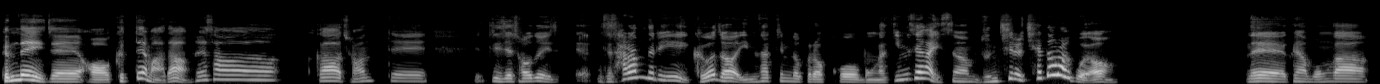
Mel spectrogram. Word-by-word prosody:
근데 200 +4 +8
이제 130 -3 +2
어 110 -1 +3
그때마다 200 - -1
회사가 205 -6 -1
저한테 150 0 -9 0.5
이 - - -21
이제 140 -1 -2
저도 145 +3 -2
이제 125 -5 -6 0.4
이제 130 - -12
사람들이 245 - -1
그거죠. 185 -7 +2
인사팀도 140 +4 -8
그렇고 120 0 -2
뭔가 105 0 -7
낌새가 245 - +2
있으면 130 -5 -7
눈치를 145 - -3
채더라고요. 290 - +3 1.3
네. 135 -1 +2
그냥 135 0 -6
뭔가 130 +1 -1
145 Hz, 255 characters per minute, -24 LUFS, 130-205 Hz, 1.3 s, 근데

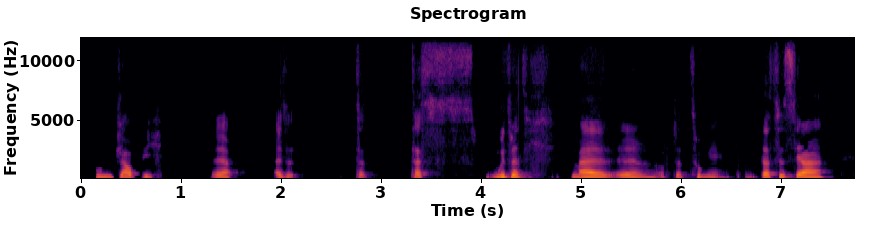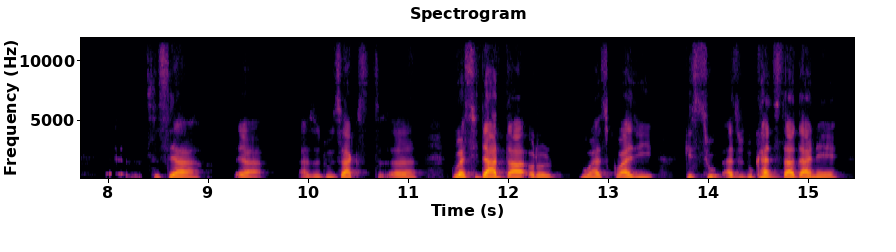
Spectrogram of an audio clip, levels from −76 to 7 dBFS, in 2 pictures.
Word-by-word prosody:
Unglaublich, 125 -8 -6 0.5
ja. 100 +1 -5 0.4
Also, - - -8 0.6
da - - -12 0.4
das 125 0 -11
muss 145 +2 -3
man 185 -4 +1
sich 170 +1 -24
mal, 145 -1 -2
äh, - - -20
auf - - -18
der - - -12
Zunge 115 -8 -12 0.3
das 125 0 -3
ist 160 0 -6
ja 155 0 +3
äh, - - -9 1.0
das - - -25
ist 145 - -10
ja, 140 -1 +4 0.3
ja. - - -2 0.3
Also, 110 -2 -7
du 120 +3 -7
sagst, 120 +3 0
äh, 130 -2 -3 0.3
du 145 - +7
hast 145 0 +4
die - - -6
Daten 145 +1 +8
da 125 -3 +6
oder 115 -4 0 0.3
du 125 -1 -2
hast 135 0 -1
quasi 120 -2 +1 0.3
gesu 155 +7 -5
also, 120 -1 -1
du 120 +1 -5
kannst 160 +4 +3
da 145 -1 +9
deine 125 -3 +3
135 Hz, 155 wpm, -23 LUFS, 125-150 Hz, 1.0 s, da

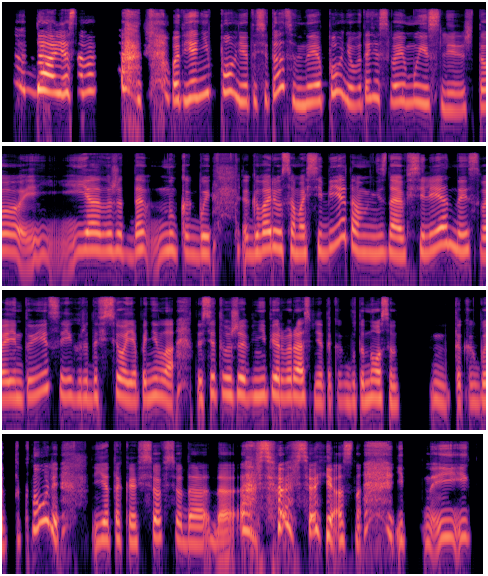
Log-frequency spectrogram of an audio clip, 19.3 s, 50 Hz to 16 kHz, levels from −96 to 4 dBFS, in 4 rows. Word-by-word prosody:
А, - - -3 0.2
да, 425 -2 +13
я 375 -1 +6
сама. 400 +2 +1 0.8
Вот 280 0 +4
я 300 +3 +6
не 350 +4 0
помню 390 -7 0
эту 265 +1 -7
ситуацию, 285 - -1
но 240 - -1
я 265 +1 +3
помню 345 -4 -2
вот 240 - -9
эти 315 - -2
свои 270 -2 -2
мысли, 240 -8 -3
что 215 +1 -3
я 215 +6 -2
уже, 220 0 -2
да, 215 +5 -1
ну 220 +4 -6
как 200 - -7
бы 195 0 -1 0.3
говорю 230 +5 +1
сама 210 -3 -1
себе, 240 - -2
там, 205 - -3
не 200 - -6
знаю, 195 -3 +2
вселенной, 220 +3 0
своей 185 -3 -2
интуиции, 210 +6 -5
я - - -4
говорю: 190 -1 -8
"Да 205 - -6
всё, 205 +1 0
я 175 -2 0
поняла". 185 -1 -2
То - - -11 0.2
есть 190 - -2
это 225 0 -4
уже 215 0 +2
не 205 +1 -5
в - - -13
1 205 -2 +1
раз 195 -3 +2
мне 170 - -5
это 160 0 -12
как 170 +1 -18
будто 170 +1 -8
носом, 185 -4 -2 0.3
м, 170 -4 -10
так 165 - -7
как 165 0 -12
бы 170 0 -4
ткнули, 410 - 0 0.3
и 185 - -10
я 210 0 +2
такая: 195 -3 -2
"Всё, 225 +3 0
всё, 210 - -5
да, 180 -1 -1
да, - - -1 0.2
всё, - - +4
всё - - 0
ясно". - - +1 0.3
Ит 205 -2 -8 0.2
и 230 +6 -4
215 Hz, 215 wpm, -23 LUFS, 190-260 Hz, 0.8 s, да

